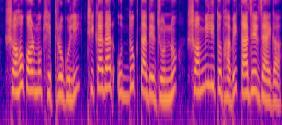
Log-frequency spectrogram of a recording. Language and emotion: Bengali, neutral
